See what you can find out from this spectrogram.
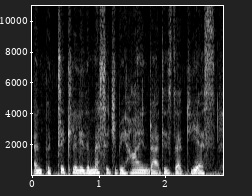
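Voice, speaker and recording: A woman from South Sudan speaking as an interview guest, halting and often searching for words. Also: low-pitched, flat delivery, darkish tone, a little hiss or hum. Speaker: guest, education program worker. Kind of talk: radio interview.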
